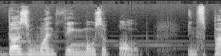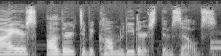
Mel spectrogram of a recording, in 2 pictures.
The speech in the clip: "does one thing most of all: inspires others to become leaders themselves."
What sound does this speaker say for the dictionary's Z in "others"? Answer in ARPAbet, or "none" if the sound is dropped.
none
